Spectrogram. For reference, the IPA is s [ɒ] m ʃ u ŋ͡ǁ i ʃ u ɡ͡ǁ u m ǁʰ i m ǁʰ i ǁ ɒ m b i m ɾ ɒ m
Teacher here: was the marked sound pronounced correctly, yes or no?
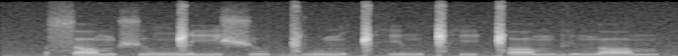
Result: yes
